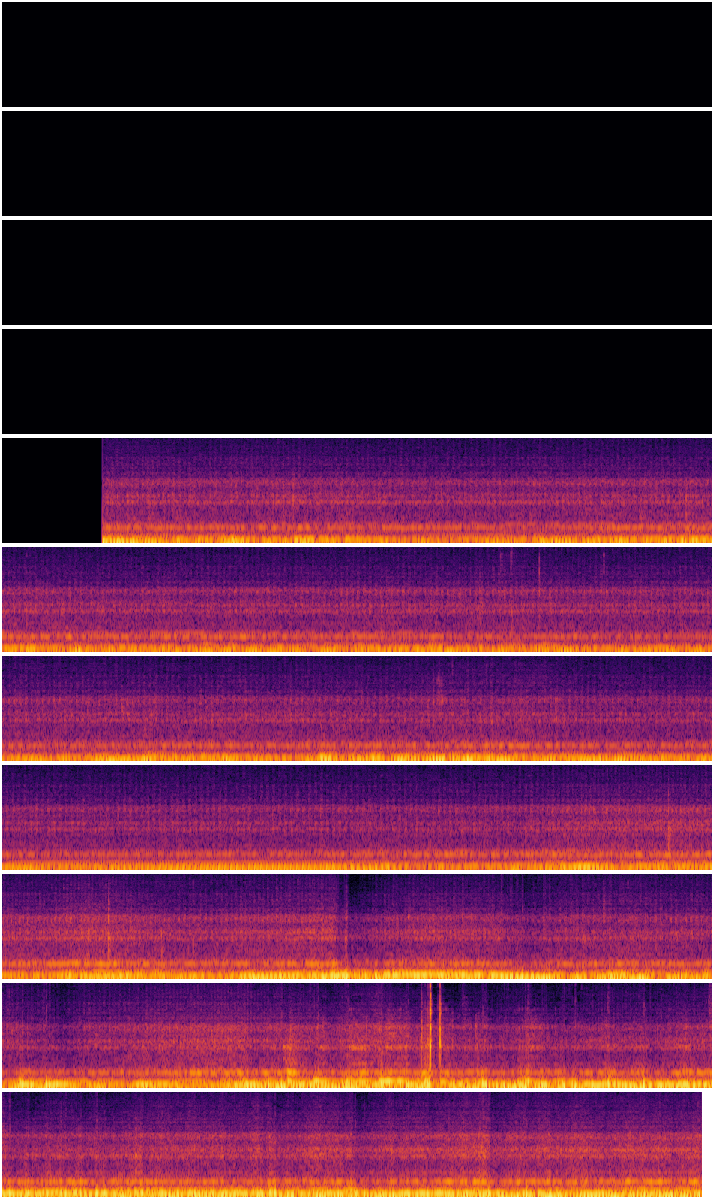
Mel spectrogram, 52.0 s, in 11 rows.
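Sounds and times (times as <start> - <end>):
vehicle engine running under load: 19.6 - 52.0.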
